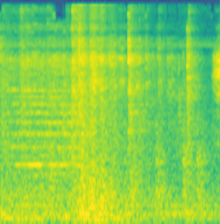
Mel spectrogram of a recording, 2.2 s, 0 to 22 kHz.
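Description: Southern hydraulic elevator doors, built around 1988, sliding open or shut, a rough scraping rumble with a faint chime tone early on and a few clunks near the end.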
